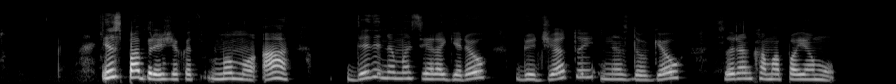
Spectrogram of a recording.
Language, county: Lithuanian, Alytus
